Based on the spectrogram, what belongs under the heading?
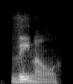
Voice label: "venal", British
